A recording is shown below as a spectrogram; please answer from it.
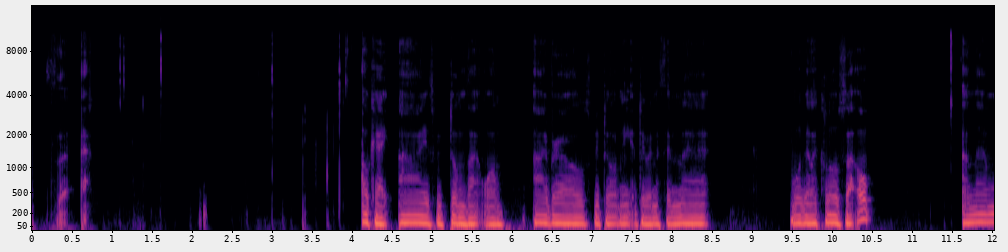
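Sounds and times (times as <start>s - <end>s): person speaking: 0.0s - 2.2s, 2.8s - 8.5s, 9.5s - 10.6s, 11.5s - 12.0s.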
